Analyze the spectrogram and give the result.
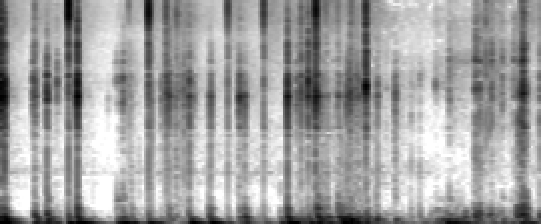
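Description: Long acrylic nails scratch and tap from both sides on the hollow woven steel mesh grille of a large condenser microphone with a rhinestone band at its base. A dense run of quick, crackly scratches and sharp taps rides over a heavy, booming low rumble, each tap dying away almost at once.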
